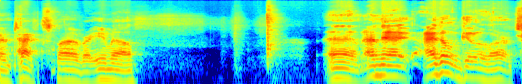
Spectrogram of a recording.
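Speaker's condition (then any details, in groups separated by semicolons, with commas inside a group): Brain injury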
